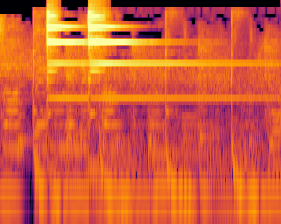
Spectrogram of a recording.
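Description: Interval-timer bell chime struck twice, about a third of a second apart, ringing on for over a second: the signal that a timed interval has ended. Dance music with a steady beat plays under it.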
